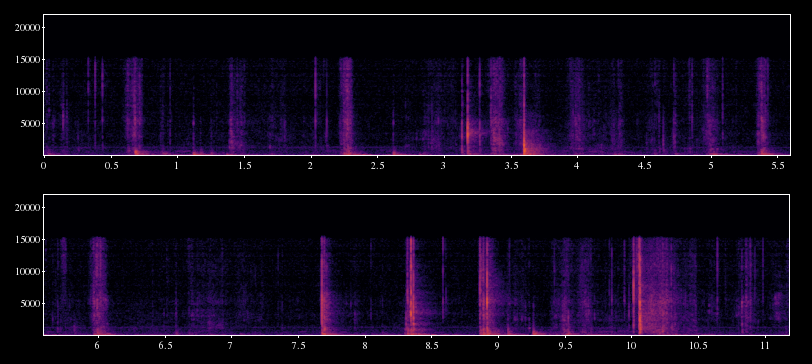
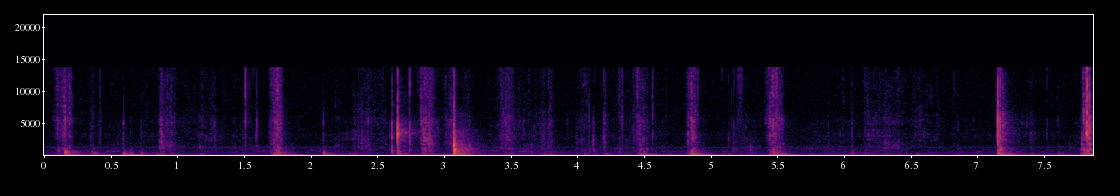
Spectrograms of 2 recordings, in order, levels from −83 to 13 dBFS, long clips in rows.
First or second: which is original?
second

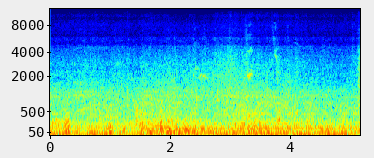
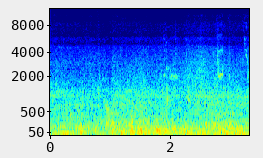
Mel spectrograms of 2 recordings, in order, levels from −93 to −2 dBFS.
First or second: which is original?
first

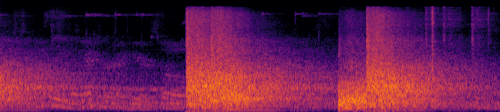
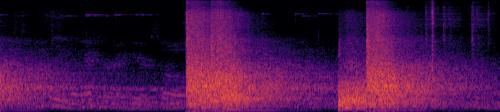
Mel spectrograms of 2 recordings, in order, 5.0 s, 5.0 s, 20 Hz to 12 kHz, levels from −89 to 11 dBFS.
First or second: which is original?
second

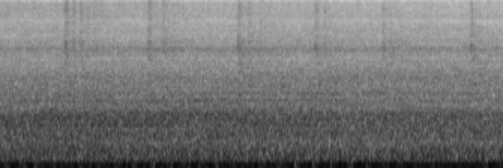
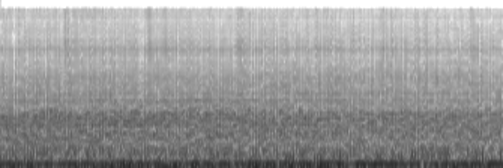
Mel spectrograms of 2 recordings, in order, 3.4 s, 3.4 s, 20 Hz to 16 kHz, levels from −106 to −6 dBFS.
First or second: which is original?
first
